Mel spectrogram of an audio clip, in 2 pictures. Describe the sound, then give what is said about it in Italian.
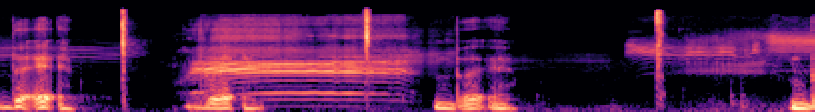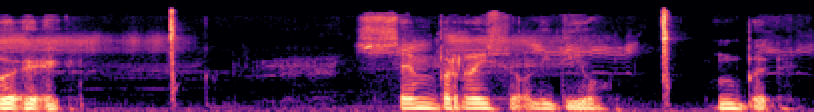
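Sheep bleating: several quavering, nasal bleats come in short bursts separated by quiet gaps, with sharp clicks scattered between them. “Ma se perfino quella pecora con quei suoi occhietti e quel suo modo di belare mi sta giudicando”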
